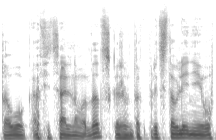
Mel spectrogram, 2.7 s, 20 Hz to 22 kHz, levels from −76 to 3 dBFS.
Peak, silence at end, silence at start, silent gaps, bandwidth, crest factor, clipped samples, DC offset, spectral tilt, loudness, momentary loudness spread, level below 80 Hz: -14 dBFS; 0.05 s; 0 s; none; 17 kHz; 14 dB; under 0.1%; under 0.1%; -6 dB/octave; -27 LUFS; 6 LU; -42 dBFS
